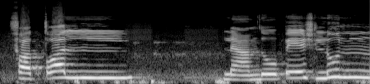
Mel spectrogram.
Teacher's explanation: فا زبر فا، طا لام زبر طل. طا موٹا پڑھیں، لام کو تشدید کریں، مشدد لام ہے، سختی کریں، دباؤ ڈالیں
